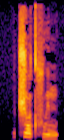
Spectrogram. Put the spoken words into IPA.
t͡ʃ ɔ t sʷ e m

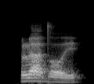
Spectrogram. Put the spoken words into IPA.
ɭ a˦ d ɔ˨ ɪ̯

